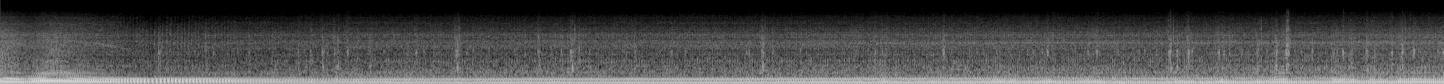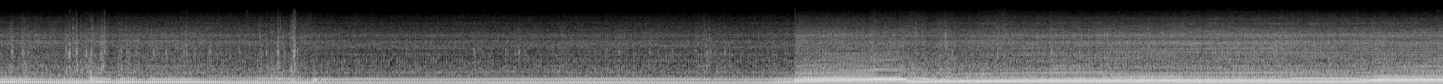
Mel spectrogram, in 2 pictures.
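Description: BMW R1250GS boxer-twin engine, a brief rev falling away at the start, then running at low, steady revs while the bike rolls slowly. About 22 seconds in it gets louder as the bike accelerates, its pitch rising and dropping through a gear change, then holding a steadier higher note and rising again near the end.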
